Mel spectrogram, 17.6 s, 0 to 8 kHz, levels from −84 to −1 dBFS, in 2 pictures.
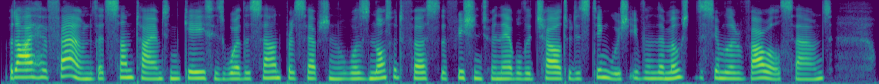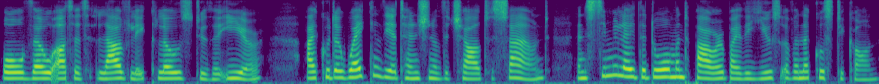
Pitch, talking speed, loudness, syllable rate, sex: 220 Hz, 195 wpm, -19 LUFS, 5.7 syllables/s, female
